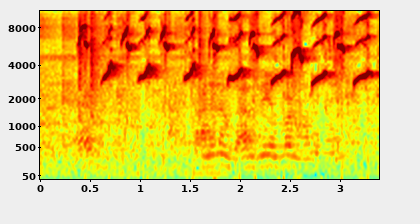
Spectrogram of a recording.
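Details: White-rumped shama uttering a steady series of short, high, sharply upswept chirps, about two per second, each note crisp and similar to the last.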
